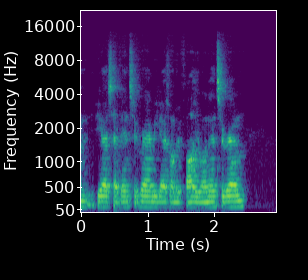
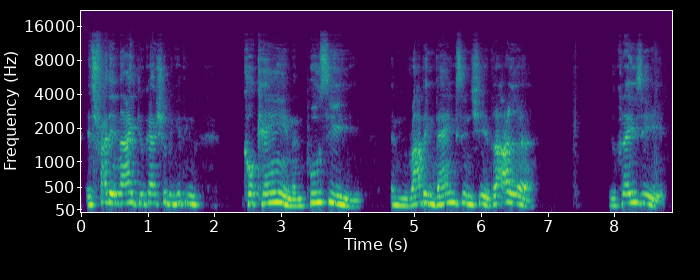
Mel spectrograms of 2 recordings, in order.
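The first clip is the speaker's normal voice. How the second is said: higher, drawn-out Austrian strongman voice; hammed-up Austrian accent with stretched vowels; Arnold; 6 semitones higher, slower than usual. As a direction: play an Austrian action star egging people on. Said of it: "I can do Arnold all day".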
